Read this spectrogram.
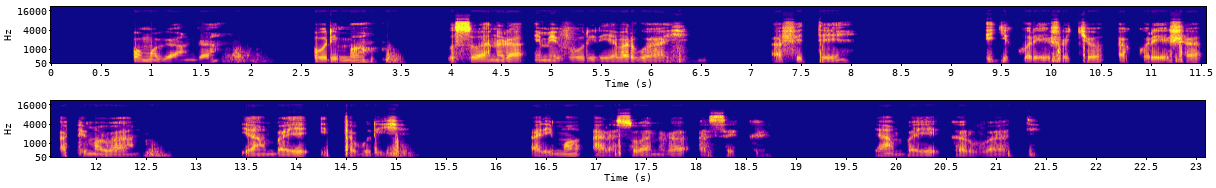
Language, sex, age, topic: Kinyarwanda, male, 36-49, finance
